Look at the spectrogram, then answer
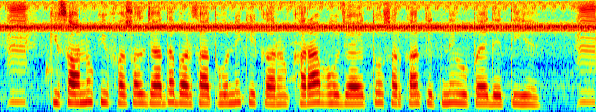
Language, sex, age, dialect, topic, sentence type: Hindi, female, 18-24, Kanauji Braj Bhasha, agriculture, question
